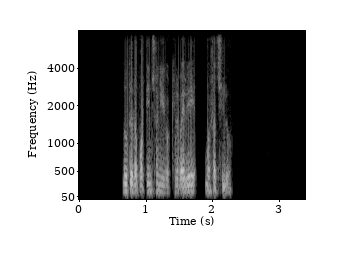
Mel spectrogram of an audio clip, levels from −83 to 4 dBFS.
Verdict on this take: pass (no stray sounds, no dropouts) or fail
pass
